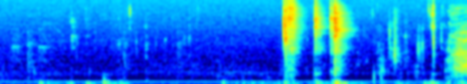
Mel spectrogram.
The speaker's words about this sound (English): Become the new podcast ritual. Cracking one open.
